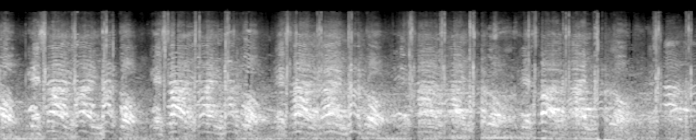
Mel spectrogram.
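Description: A large crowd of protesters shouting together, loud, with many voices overlapping throughout.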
